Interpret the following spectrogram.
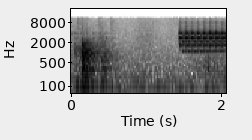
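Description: A phone ringing with a steady electronic ringtone: a brief sound comes just after the start, then a gap, and the ring starts again about one and a half seconds in.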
